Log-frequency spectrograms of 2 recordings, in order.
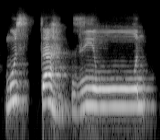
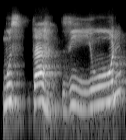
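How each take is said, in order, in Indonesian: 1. Hamzah dilunakkan, setengah jalan menuju vokal. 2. Hamzah diganti dengan bunyi y yang jelas. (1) "bitashilil hamzati baina baina ... maka dibaca dengan mustahziun" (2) "diibdalkan hamzahnya dengan ya ... murni huruf ya"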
